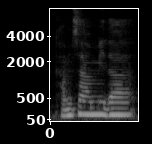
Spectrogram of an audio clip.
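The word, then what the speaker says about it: 감사합니다: know which is but we don't say it like that slow we say it more like a smooth and fast kamsa mida that's how we say it and the last last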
